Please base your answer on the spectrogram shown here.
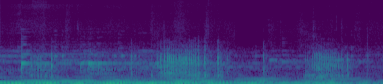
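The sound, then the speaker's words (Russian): Creaking floorboards and a spinning wheel in an old house: faint ratcheting clatter and creaks drift over a low steady drone. “Скрипят полы и плачет прялка.”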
